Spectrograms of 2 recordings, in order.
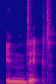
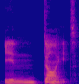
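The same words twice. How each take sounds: First: A k sound is heard before the t. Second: No k sound is heard before the t. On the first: The speaker calls it wrong. "looks like it should be pronounced indict" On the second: The speaker calls it right. "we don't pronounce the C"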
